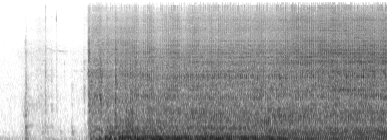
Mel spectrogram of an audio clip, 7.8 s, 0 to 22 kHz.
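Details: Kubota RTV X900 with the D722 three-cylinder diesel, after a valve adjustment: it fires and settles into a steady, even three-cylinder chug at idle with no ticking or knocking. Normal diesel idle.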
